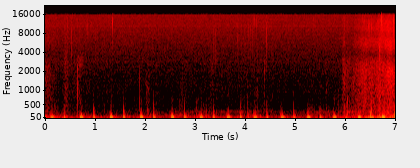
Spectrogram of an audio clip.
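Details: Person's own heartbeat: soft, rapid, low thumps in quick pairs at roughly 110–120 beats per minute, with some rubbing noise near the end.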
